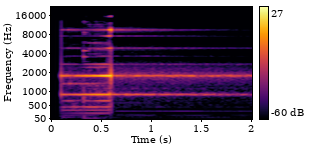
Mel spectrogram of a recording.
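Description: Television news ident sting: a short electronic swell of tones rising for about half a second, then one bell-like tone ringing on and slowly fading.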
